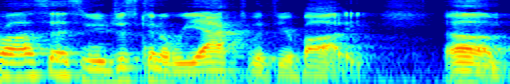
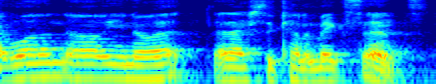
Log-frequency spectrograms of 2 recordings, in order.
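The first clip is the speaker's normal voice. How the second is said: thoughtful concession; 2 semitones higher, 7 dB quieter than usual. Retold or imitated. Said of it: "I say".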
